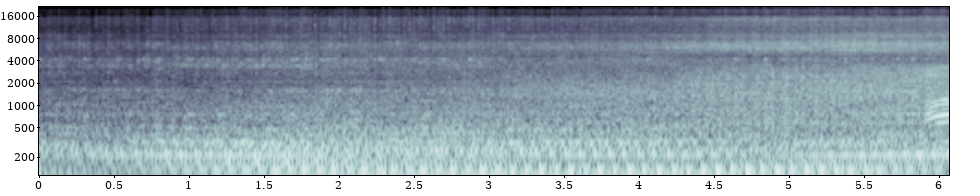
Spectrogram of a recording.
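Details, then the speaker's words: 1972 Chevelle revived after sitting five years: deep, steady V8 burble at idle with even firing and no misses; 14 volts from the alternator, 50 psi oil pressure, 6.5 psi fuel pressure despite a small fuel drip. "listen to her she says yeah it's good i like it this is exciting now you can hear the exhaust neck a note without it"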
